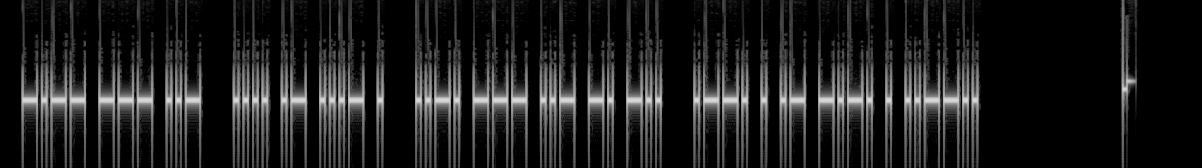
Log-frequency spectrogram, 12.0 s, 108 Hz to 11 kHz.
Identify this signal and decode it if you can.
Morse code, heard as a keyed tone, about 25 wpm, 700 Hz. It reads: YOU HAVE FOUND PEACE?
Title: Sentences from Top 1500 Words 25wpm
